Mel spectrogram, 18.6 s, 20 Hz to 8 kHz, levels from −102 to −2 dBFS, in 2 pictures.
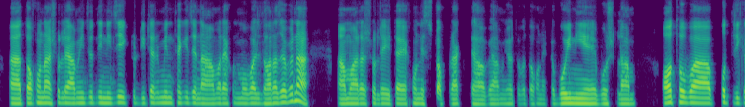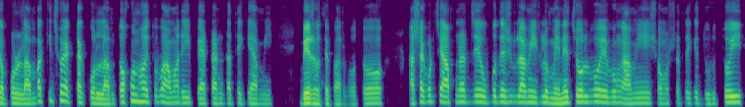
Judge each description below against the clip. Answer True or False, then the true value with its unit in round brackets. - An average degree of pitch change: True (3.1 semitones)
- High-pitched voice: False (140 Hz)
